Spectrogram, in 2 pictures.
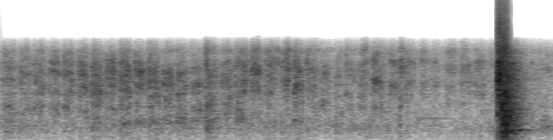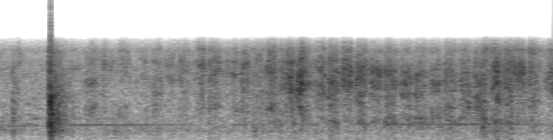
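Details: Pet dog jumping repeatedly and not stopping, heard panting: steady rapid breathy huffs throughout, with one sharp loud knock near the middle and a second softer one a second later.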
